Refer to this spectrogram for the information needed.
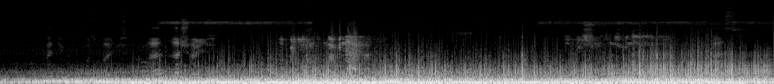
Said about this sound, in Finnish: Nestevetyä ja nestemäistä happea käyttävän suuren moottorin ärjyntään sekoittuu kahden kiinteää polttoainetta käyttävän apuraketin voimakas rätinä. Tuloksena on tällainen ääni.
